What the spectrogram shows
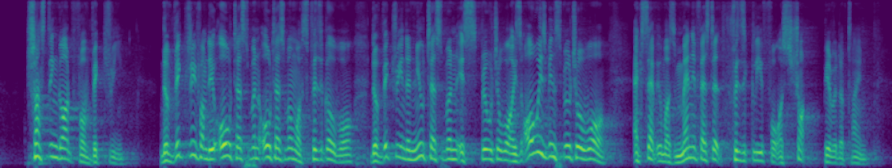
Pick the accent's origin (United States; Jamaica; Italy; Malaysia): Malaysia; I'm Indian. But I grew up among Indians and Malays in Malaysia more than you.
